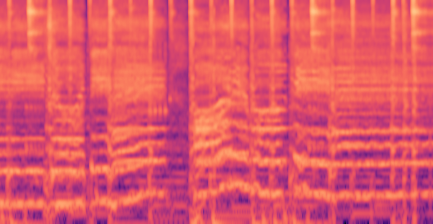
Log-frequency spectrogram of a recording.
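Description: Church choir singing in Hindi with electronic keyboard accompaniment, voices held over a steady bass. The voices drop out briefly a little over two seconds in while the keyboard bass holds, then the singing resumes.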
